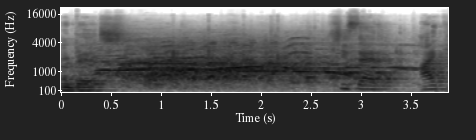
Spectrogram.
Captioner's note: audience applauding; audience cheering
